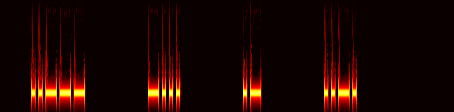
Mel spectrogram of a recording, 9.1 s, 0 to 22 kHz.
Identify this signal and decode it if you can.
Morse code, heard as a keyed tone, about 17 wpm, spaced as for 6 wpm, 700 Hz. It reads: 2BAF
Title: USA Call Signs - 5 Characters - 6x Character Spacing - 17wpm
